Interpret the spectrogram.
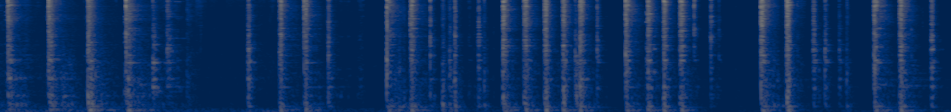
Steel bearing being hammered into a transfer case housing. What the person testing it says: You can hear it when it goes all the way down.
